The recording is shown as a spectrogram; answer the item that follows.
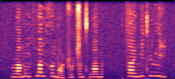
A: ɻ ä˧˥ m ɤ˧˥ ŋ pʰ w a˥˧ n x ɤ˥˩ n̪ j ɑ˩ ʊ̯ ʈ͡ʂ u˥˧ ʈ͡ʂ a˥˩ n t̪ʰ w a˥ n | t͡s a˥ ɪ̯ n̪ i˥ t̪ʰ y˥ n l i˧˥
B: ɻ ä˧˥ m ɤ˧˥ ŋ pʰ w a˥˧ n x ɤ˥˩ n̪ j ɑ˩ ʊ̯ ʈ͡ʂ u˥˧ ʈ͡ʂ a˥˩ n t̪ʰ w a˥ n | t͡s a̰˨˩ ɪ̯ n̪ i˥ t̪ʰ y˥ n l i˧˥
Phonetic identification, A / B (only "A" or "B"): A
